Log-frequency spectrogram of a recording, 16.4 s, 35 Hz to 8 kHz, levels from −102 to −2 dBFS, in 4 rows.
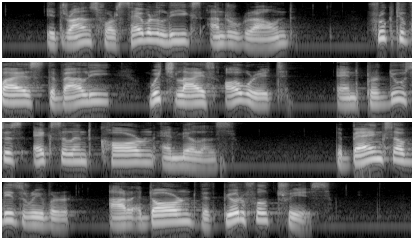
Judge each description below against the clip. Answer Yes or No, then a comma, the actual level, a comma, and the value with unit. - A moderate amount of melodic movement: No, wide, 6.2 semitones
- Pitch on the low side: No, medium, 165 Hz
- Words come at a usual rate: No, slow, 110 wpm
